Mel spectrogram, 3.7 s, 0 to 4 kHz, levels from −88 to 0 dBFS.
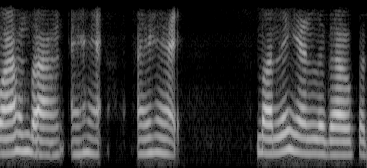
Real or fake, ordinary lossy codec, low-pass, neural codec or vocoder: fake; none; 3.6 kHz; codec, 16 kHz, 0.9 kbps, LongCat-Audio-Codec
